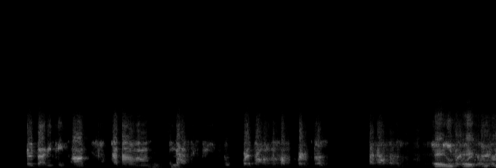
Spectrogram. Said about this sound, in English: your phone breaking up. There you go. You sound better now.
